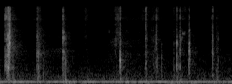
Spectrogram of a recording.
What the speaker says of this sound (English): I don't know why I shuffled again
